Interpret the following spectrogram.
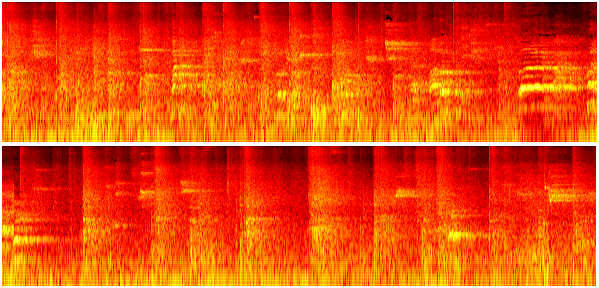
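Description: Doubles badminton rally in a reverberant indoor hall: repeated sharp racket strikes on the shuttlecock and thuds of players' feet on the court, with players' voices calling out, loudest about ten seconds in.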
